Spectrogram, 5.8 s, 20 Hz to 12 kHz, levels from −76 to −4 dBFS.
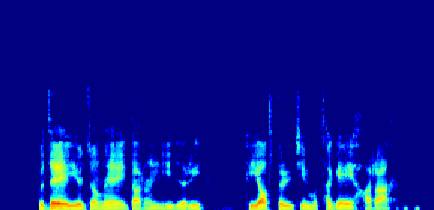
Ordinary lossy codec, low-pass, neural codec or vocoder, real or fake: MP3, 48 kbps; 7.2 kHz; none; real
